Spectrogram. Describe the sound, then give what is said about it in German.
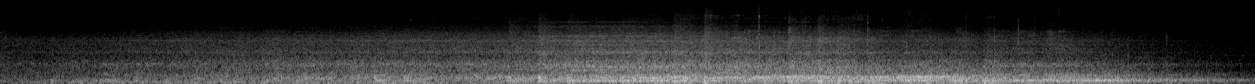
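Train station ambience at the Kulturbahnhof in Kassel, with a rail car rumbling through, a steady low mechanical roar that swells in the middle and fades toward the end, faint clatter and hiss on top, no one speaking. “Ich befinde mich am Kulturbahnhof in Kassel, habe gerade den Südflügel passiert.”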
